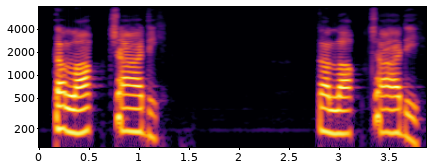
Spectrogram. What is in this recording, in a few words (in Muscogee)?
"tvlak cate", Muscogee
